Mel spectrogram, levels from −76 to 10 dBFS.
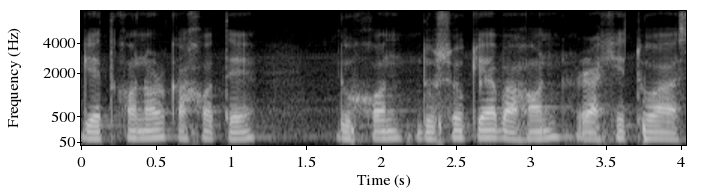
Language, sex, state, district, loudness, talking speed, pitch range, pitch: Assamese, male, Assam, Kamrup Metropolitan, -17 LUFS, 135 wpm, 105-115 Hz, 105 Hz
